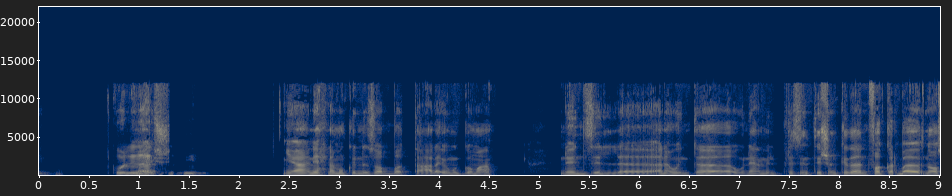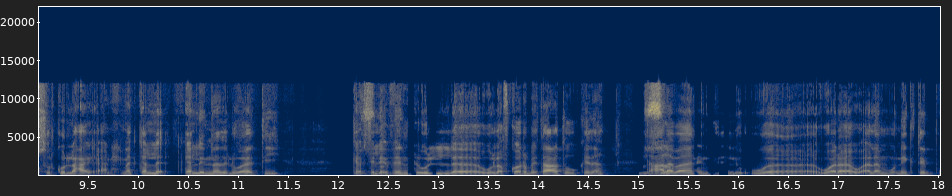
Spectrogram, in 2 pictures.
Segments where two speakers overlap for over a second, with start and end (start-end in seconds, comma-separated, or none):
none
